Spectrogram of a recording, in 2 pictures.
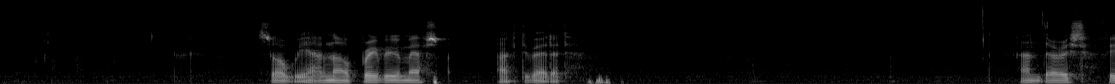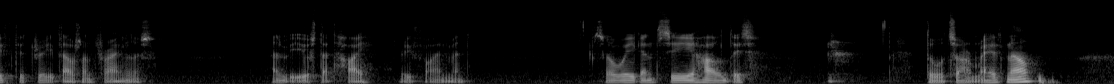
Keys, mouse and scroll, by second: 12.6-14.6 scroll down 1, 14.7 middle click, 15.1-15.6 scroll down 1, 17.9 middle click, 18.8 scroll down 1.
